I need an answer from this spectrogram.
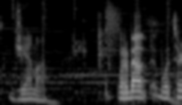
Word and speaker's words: Gemma: episode where I learned that that name is pronounced Gemma what about what's her name sorry sorry Sasha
